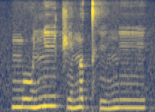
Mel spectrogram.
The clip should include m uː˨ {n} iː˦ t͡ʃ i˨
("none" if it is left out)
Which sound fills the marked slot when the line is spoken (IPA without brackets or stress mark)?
ɲ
